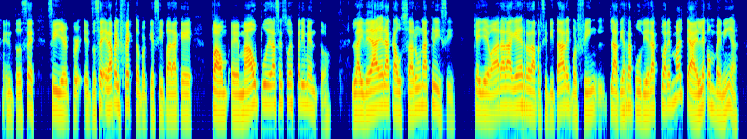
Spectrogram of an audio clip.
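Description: Animated man, slightly high voice. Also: normal speed, dry recording, clean studio sound. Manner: animated, mixes English words into Spanish, frequent restarts. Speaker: podcast co-host. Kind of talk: casual discussion of a TV series.

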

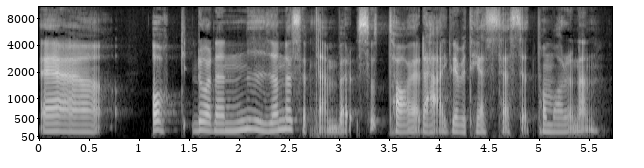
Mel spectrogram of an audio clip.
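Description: Chatty woman with a gravelly voice. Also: mid-range voice. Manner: animated storyteller, acts out quotes. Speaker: podcast guest telling a personal story. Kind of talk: casual chat.

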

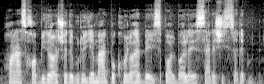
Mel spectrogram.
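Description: Mellow-voiced man narrating true crime. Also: medium pitch, flat delivery, vocal fry, faint music behind. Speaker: podcast narrator.

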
